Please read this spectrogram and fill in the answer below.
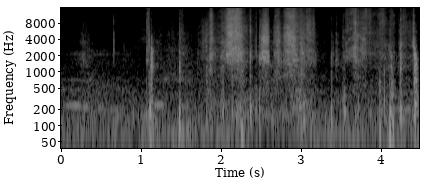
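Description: Pages of a hardcover picture book being turned: faint paper rustling with a couple of light taps in the first half and louder rustles in the second.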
